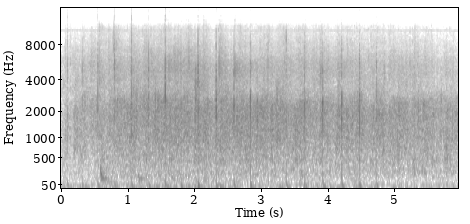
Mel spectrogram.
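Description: Audience applauding: a dense patter of many hands clapping that starts abruptly and eases off slightly near the end.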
